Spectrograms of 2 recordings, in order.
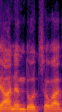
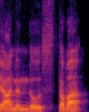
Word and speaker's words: ಆನಂದೋತ್ಸವ: Or maybe when we say Anandotsava, there are people who used to say Anandostava.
